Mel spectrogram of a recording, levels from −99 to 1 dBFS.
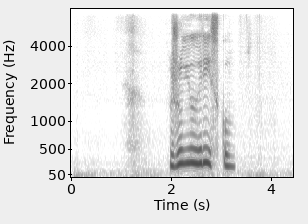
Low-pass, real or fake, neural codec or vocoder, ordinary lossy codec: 7.2 kHz; fake; codec, 16 kHz, 0.8 kbps, ZipCodec; none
